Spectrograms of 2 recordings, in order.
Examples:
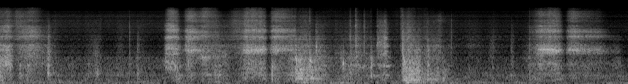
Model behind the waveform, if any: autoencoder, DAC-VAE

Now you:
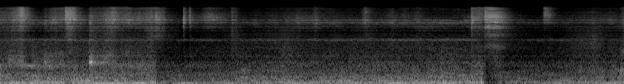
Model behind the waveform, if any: autoencoder, DAC-VAE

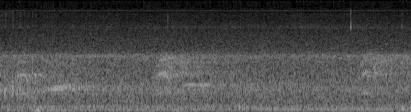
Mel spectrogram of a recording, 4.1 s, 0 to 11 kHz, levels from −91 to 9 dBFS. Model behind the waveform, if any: none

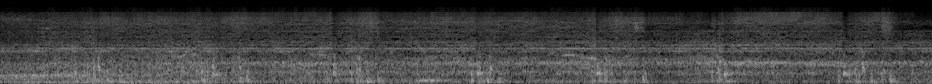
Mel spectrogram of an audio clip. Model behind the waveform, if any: autoencoder, DAC-VAE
